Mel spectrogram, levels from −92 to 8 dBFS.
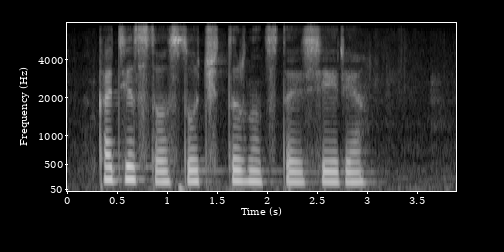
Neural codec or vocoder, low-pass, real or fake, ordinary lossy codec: none; 7.2 kHz; real; none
